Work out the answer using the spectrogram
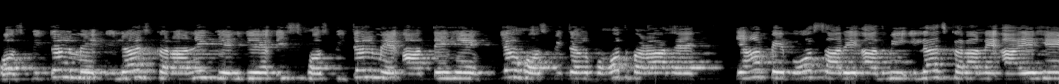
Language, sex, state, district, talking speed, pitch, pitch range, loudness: Hindi, female, Bihar, Saran, 155 wpm, 275 Hz, 265-295 Hz, -13 LUFS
